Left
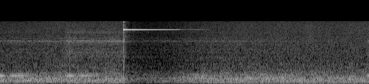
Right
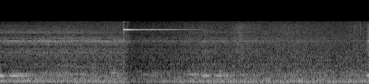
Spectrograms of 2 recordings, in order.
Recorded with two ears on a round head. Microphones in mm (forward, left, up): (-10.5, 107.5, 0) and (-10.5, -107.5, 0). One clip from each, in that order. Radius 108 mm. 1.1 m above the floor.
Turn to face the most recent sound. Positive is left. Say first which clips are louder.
# left 2 dB
turn(degrees=10)  # may be behind; listen again after turning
